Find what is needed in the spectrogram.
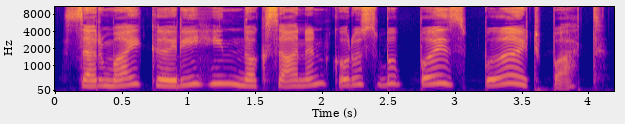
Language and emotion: Kashmiri, sad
